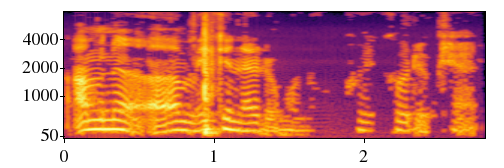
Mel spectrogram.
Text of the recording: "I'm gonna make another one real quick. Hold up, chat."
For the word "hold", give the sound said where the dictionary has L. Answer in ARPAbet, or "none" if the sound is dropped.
none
